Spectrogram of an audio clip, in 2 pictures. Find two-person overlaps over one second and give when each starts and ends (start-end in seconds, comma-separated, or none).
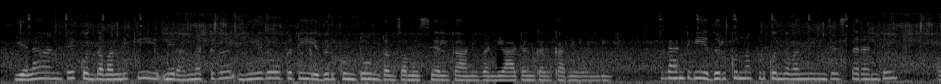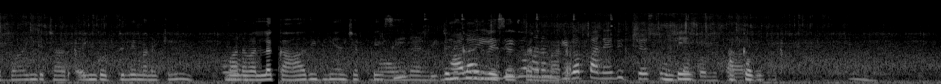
13.9-15.1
